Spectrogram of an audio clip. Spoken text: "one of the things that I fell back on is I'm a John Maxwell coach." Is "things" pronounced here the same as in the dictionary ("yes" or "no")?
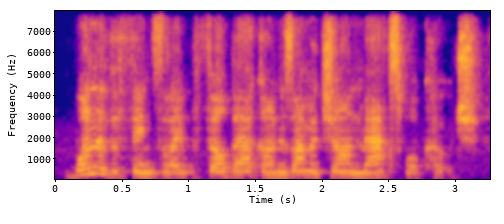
yes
